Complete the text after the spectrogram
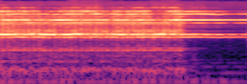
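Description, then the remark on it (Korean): A home telephone rings at midnight with a steady, bright electronic trill of stacked high tones, loud and continuous for nearly two seconds before cutting off, leaving a quieter low hum. “그렇게 한 다섯 번쯤 전화기가 울렸을 때 그래도 우리 집에서 가장 잠귀가 밝다는 우리 엄마가 잠이 덜 깬 목소리로 전화를 받았고”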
